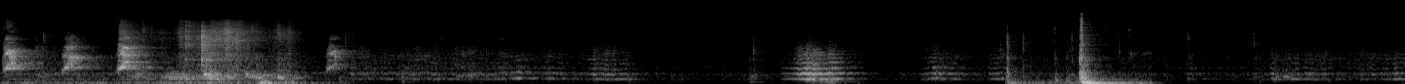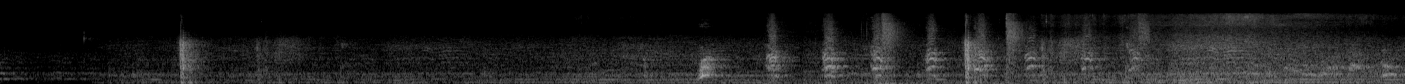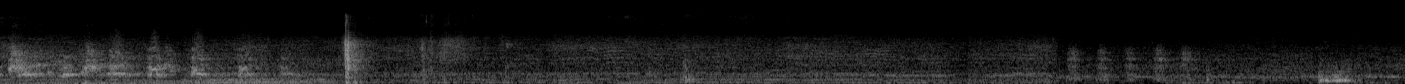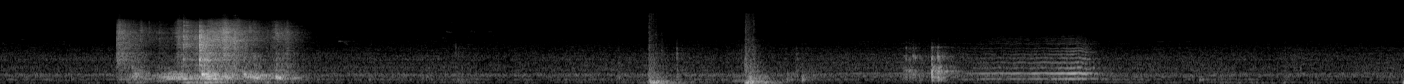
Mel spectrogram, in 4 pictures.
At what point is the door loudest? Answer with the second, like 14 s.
11 s.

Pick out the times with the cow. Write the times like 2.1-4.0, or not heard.
not heard.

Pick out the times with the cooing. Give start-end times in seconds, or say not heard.
1.1-3.0, 43.3-45.0.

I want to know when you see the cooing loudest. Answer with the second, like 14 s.
44 s.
